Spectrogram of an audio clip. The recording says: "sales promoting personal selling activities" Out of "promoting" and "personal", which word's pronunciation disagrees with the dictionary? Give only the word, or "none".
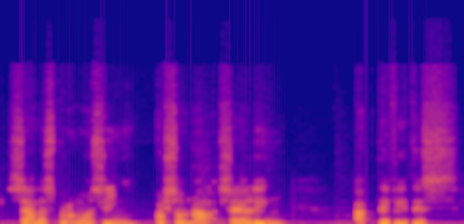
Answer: promoting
